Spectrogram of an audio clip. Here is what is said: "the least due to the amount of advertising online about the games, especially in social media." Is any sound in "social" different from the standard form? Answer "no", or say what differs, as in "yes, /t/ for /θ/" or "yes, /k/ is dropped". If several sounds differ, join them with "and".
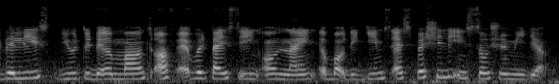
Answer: no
